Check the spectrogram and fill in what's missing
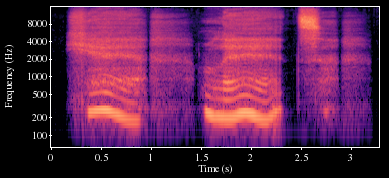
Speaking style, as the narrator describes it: Jill said in a different voice, one that had a deep purr to it

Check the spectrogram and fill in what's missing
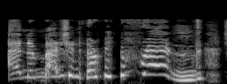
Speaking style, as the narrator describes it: she cried

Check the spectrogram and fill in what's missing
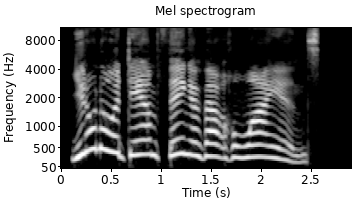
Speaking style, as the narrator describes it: Laughed

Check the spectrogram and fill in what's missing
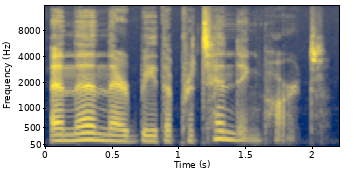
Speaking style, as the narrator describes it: I muttered

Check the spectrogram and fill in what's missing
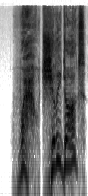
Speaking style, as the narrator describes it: I gasped

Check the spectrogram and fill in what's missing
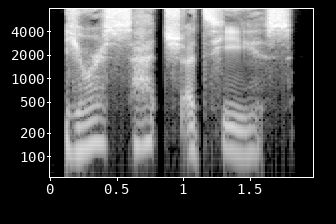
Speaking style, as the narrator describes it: she breathed

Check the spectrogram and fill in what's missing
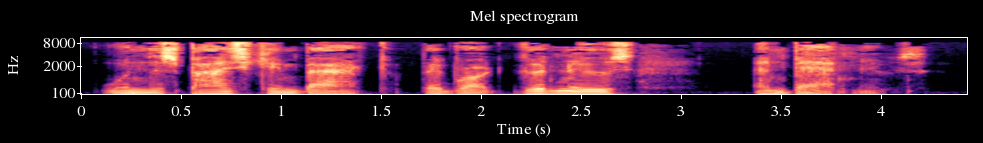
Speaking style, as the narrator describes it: Deborah said, her voice lilting softly like a storyteller

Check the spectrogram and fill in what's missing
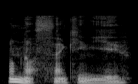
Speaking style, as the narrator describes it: I mumble quietly

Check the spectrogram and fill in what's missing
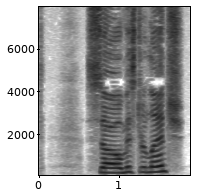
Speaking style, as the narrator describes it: he yelled back

